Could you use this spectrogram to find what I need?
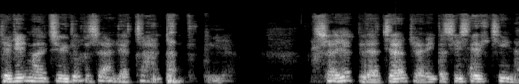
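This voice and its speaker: A man talks with vocal fry. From Madura / Surabaya, East Java. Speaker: lecturer / speaker. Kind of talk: lecture to a community forum.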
